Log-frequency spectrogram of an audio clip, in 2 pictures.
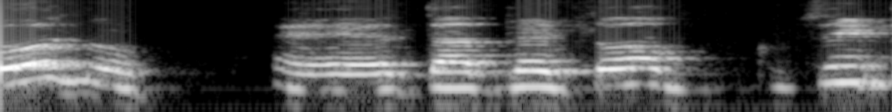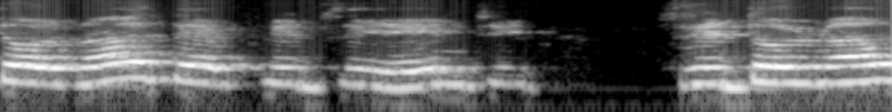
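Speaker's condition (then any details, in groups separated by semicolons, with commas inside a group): Cerebral palsy; present from birth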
